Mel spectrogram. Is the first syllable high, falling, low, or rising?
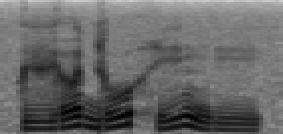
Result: rising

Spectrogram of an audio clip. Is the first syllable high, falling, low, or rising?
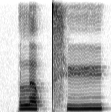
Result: low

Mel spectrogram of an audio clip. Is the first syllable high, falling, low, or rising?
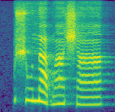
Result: high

